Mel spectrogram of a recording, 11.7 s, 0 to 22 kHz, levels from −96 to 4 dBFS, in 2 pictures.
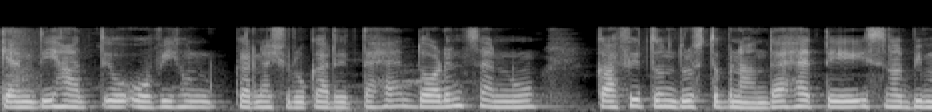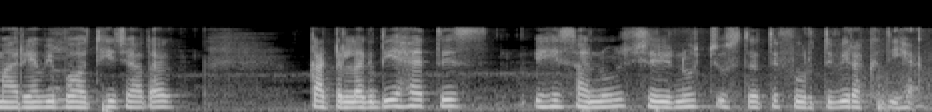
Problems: constant background noise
